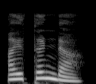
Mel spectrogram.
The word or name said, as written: ಅಯ್ತಂಡ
